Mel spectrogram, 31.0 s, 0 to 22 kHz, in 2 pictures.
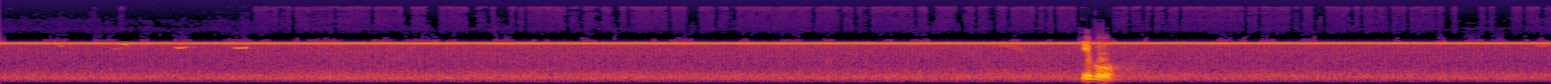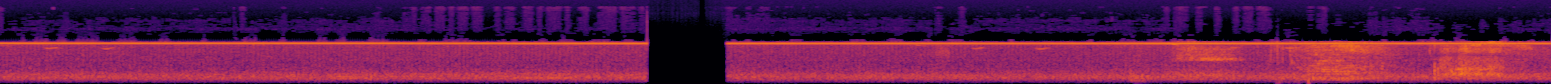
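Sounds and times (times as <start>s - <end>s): high-pitched electronic whine: 0.0s - 22.0s, 22.8s - 31.0s
faint chirps: 24.7s - 31.0s.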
